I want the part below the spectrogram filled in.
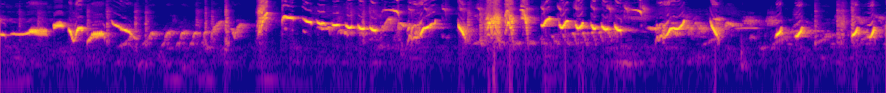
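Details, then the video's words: Vigorous song of a white-rumped shama from Medan: long sequences of slurred, falling whistles and twisting notes interwoven with rapid clicks, almost continuous over nine seconds. "Murai batu gacor"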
